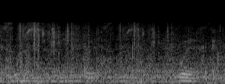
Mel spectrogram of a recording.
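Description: A person's low, murmured chanting of a repeated affirmation, the words running together in a steady drone.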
